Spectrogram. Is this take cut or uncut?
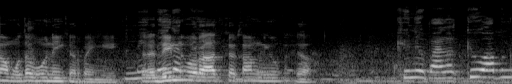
uncut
